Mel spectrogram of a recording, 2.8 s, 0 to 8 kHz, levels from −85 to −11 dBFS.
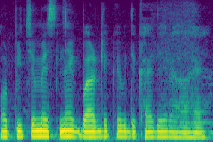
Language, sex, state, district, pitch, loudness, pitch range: Hindi, male, Arunachal Pradesh, Papum Pare, 115 Hz, -16 LUFS, 110-120 Hz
